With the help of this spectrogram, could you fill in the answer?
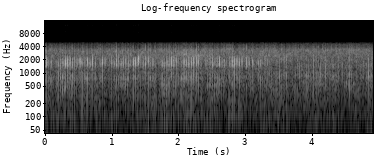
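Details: Djidji, a sleeping kitten, snores loudly: a dense, crackly, purr-like rasp in quick pulses, steady through the whole stretch, with no other clear sounds.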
